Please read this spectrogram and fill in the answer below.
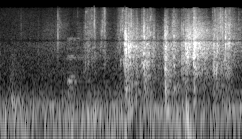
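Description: A short burst of rough scraping and crunching clatter, starting about a second in and running on to the end, loudest near the end.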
